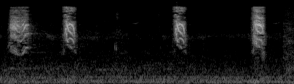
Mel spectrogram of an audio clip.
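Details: A female double-collared seedeater calling to excite the male: a quick double chip followed by three sharp, high single chips spaced through three seconds.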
